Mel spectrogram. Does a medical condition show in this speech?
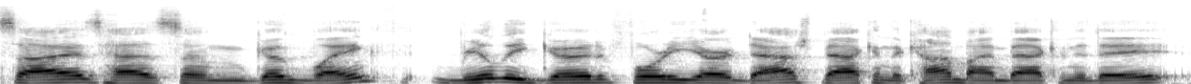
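No.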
